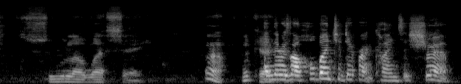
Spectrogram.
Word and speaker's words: Sulawesi: Sulawesi. Sulawesi.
